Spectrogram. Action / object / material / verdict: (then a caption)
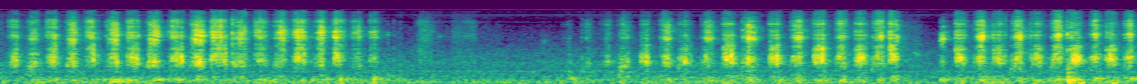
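scrape / wax-coated scratch art paper scraped with a wooden stylus / wax-coated paper / none. A wooden stylus vigorously scratches and rubs across a black wax-coated scratch art page in a spiral pad, scraping away the top ice cream scoops to reveal colour. Quick, bright, dry rasping strokes repeat at about three per second, then fade to a soft, quieter scraping for a moment before the fast strokes resume. They pause briefly once more and then continue to the end.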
